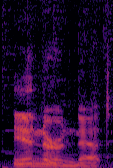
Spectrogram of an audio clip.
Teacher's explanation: the American tendency to drop t- sounds after the n Sound in a word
